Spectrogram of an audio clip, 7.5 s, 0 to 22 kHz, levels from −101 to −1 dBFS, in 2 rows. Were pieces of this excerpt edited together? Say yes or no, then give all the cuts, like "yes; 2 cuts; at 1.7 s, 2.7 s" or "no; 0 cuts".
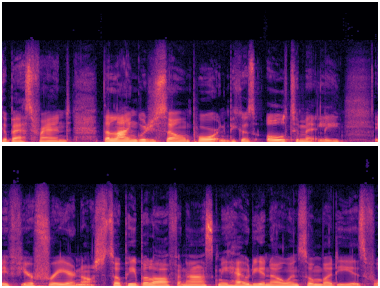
yes; 1 cut; at 3.7 s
